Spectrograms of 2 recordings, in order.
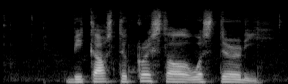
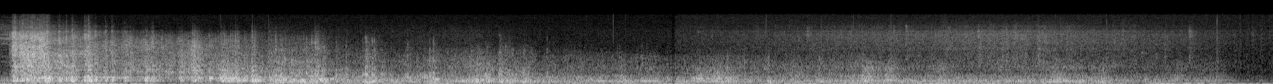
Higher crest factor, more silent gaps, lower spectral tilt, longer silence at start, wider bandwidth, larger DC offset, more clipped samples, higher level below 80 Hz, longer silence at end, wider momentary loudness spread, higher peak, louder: about the same, 20 dB vs 16 dB; neither; about the same, -5 dB/octave vs -5.5 dB/octave; first, 0.65 s vs 0 s; first, 14 kHz vs 11.5 kHz; neither; neither; second, -62 dBFS vs -34 dBFS; first, 0.25 s vs 0 s; second, 8 LU vs 15 LU; about the same, -4 dBFS vs -2 dBFS; second, -23 LUFS vs -19 LUFS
